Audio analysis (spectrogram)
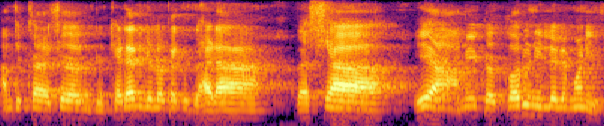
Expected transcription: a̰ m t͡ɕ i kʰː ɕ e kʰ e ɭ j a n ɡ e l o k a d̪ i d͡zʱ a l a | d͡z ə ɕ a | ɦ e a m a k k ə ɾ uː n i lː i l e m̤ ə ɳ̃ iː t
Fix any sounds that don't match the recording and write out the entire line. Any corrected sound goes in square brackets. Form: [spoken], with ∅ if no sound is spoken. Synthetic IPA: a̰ m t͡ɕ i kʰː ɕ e kʰ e [ɽ] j a n ɡ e l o k a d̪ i d͡zʱ a [ɽ] a | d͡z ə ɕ a | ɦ e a m [i] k k ə ɾ uː n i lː [e] l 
